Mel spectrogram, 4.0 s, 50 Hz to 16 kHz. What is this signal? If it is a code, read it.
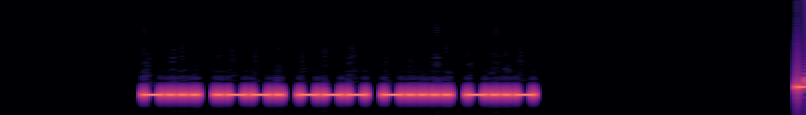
Morse code, heard as a keyed tone, about 42 wpm, 700 Hz. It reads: BPO6X
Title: Code Groups - 5 Letter:Numbers - 40wpm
